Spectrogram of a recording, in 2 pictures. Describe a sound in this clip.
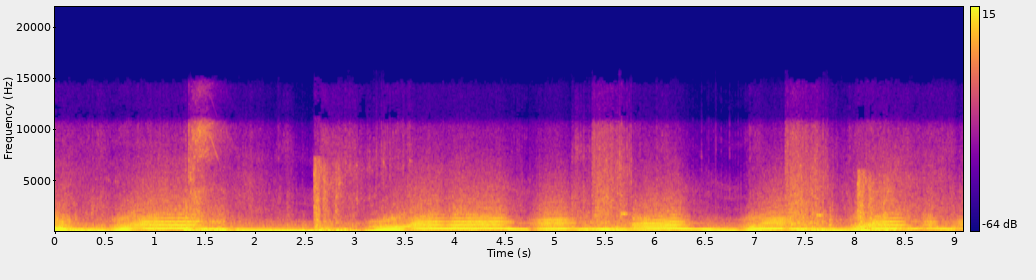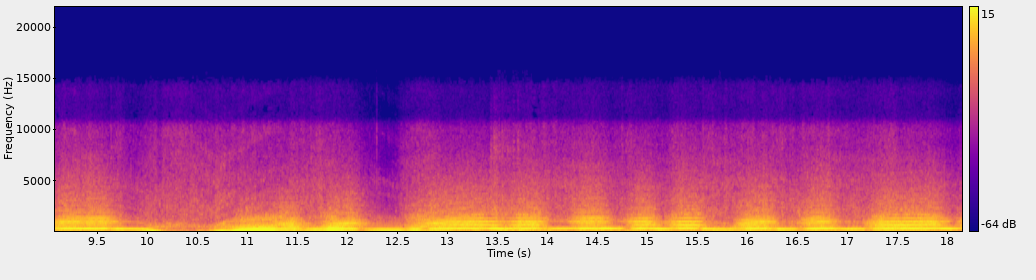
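Tyres skid and crunch on snow and ice.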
